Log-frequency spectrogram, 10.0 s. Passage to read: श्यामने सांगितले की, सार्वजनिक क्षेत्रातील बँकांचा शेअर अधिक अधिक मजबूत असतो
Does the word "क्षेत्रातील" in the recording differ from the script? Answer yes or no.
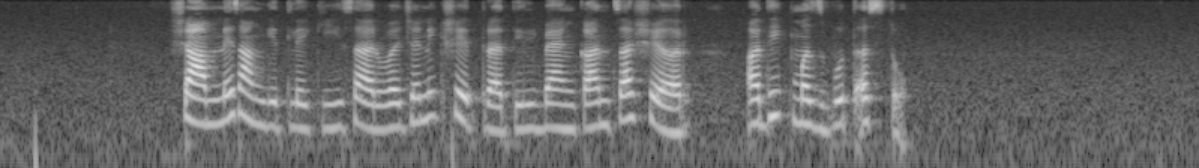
no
